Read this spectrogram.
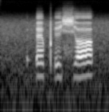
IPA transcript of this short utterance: ʔ ɛ pʼ e ɕ ɐ

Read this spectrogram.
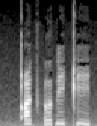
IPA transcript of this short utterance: qʼ i t͡sʼ ɤ ɗ i kʼ i

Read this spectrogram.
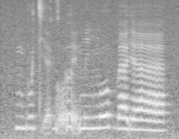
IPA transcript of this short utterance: m b u tʲ æ̰ ɡ o̰ l ḛ m i ŋ o b æ ɾʲ æ

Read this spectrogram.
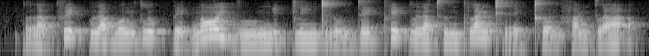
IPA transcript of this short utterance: p r a˨˩ t̚ f e˥˩ ʔ p ɯ˧ a̯ b o˦˥ n k l u˥˩ k̚ p e˨˩ ʔ n ɔː˥˩ j b uː˧ ŋ i˦˥ t̚ k l i˧ n t r u˨˩ n t e˥˩ ʔ pʰ e˥˩ ʔ p l ɯ˧ a̯ tʰ ɯ˧ ŋ pʰ l a˥˩ ŋ kʰ r e˨˩ k̚ tʰ o˧ m h a˧ ŋ k l a˦˥ ʔ

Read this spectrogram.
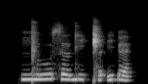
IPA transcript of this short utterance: ŋ͡ǁ uː s əː ɡ iː ǁ ɘ ʔ i ɠ æ

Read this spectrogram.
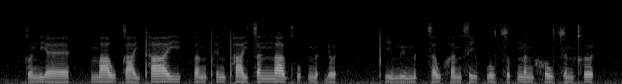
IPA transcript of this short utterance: k ɵ˨˧ n j ɛː˨ | m aː˧ w k aː˨˩ j pʰ aː˥ j | ɐ˨˥ ŋ pʰ ɪ˨˧ ŋ pʰ aː˧ j t͡s ɐ˥ n n̪ aː˥ kʷʰ ɐ˧ p̚ n̪ ɵ˨˥ t̚ j ɵ˨˥ t̚ | pʰ iː˨˩ m yː˨˩ m ɪ˧ k̚ s ɐ˨˧ w h ɐ˨˧ n s iː˨˩ kʷ ɐ˧ w t͡s ʊ˨˥ k̚ n̪ ɐ˧ ŋ h o˨ w t͡s ɵ˨ n kʰ ɵ˥ t̚

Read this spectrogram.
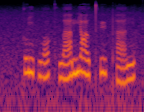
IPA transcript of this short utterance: k ʊ˥ ŋ p w ɔ˧˥ kʰ w ä˧˥ m j ɑ˥˧ ʊ̯ t̪ʰ y˥˩ pʰ a˧˥ n

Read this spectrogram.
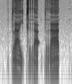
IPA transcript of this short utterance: p l a˨˩ j k r a˨˩ ʔ p r a˦˥ t̚

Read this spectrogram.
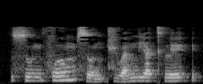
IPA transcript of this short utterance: s u˧ n f ɤː˦˥ m s o˩˦ n t͡ɕ u˩˦ a̯ n i˧ a̯ kʰ l e˦˥ ʔ

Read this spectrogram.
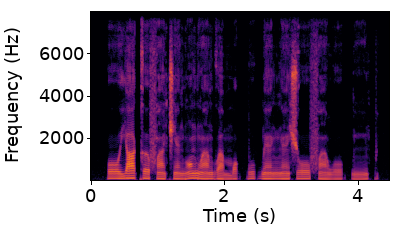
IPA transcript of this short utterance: oː˧ j a˦ k ə˧ f ã˨ t͡ʃ ɛ̃˨ ɡ ɔ̃˦ ɡʷ ã˨˦ ɡʷ a˨ m ɔ˧ k͡p u˦ ɡ͡b ɛ̃˧ ŋ ɛ̃˧ ʃ oː˧ f ã˨ w oː˨ k͡p ĩ˨˦ p

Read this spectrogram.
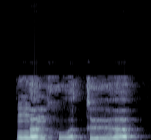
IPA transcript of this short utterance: ŋ ə˧ n h ṳ˨˩ ə̯ k ɨ˧˩˨ ə̯

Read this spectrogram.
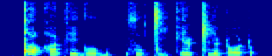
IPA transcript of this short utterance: ǃ o˥˩ qʰ ɯ˨˥ kʰ e˨ ɡ o˨ b | s u˨ ʔ ǀ ḭ˨˥ kʰ e˦˥ ɭ ǁ i˨ ə̯ ʈ ɔ˨ ʈ

